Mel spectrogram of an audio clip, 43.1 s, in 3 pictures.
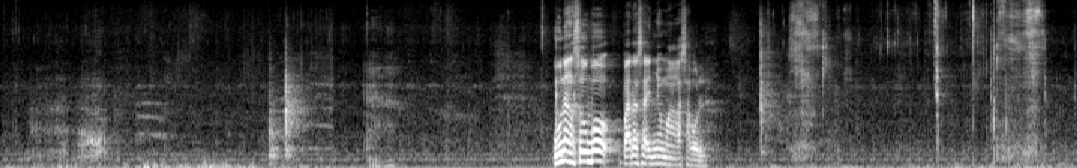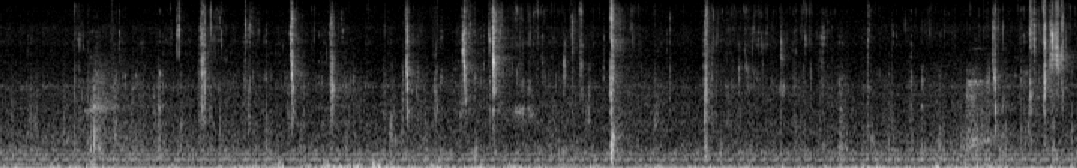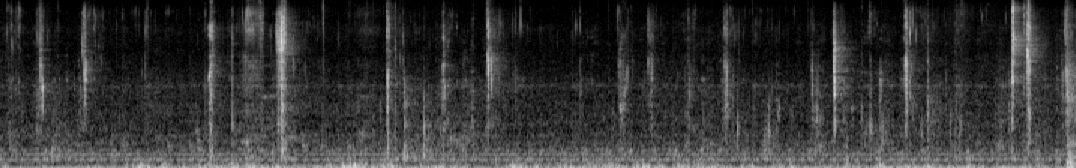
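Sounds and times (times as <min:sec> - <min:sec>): faint low hum: 0:00.0 - 0:43.0
man chewing food: 0:09.8 - 0:43.0.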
